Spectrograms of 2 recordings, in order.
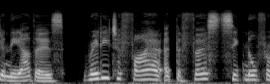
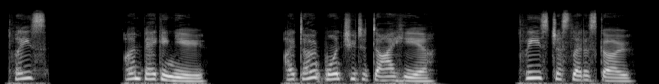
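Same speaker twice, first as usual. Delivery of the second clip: pleading, begging whisper. Reading a standoff scene aloud, the narrator begging her father: pleading whisper. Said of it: "My voice dropped to a whisper".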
